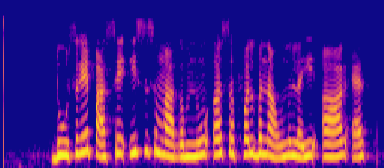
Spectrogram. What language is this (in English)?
Punjabi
